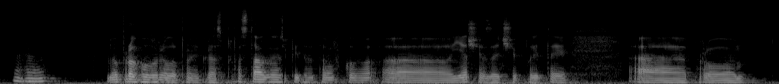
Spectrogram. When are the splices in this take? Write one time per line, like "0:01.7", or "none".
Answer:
0:02.3
0:02.8
0:04.7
